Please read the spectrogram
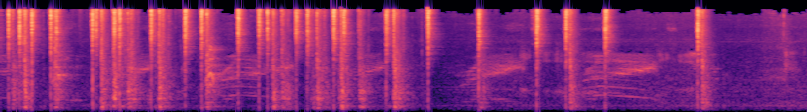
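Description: Pneumatic groundbreaker zombie prop running a relay-switched sequence: a rapid, irregular clatter of air valves and cylinders, with its air pressure turned well down. A few drawn-out, wavering voice-like groans come in between the clicks, and the clatter stops a little before the end.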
